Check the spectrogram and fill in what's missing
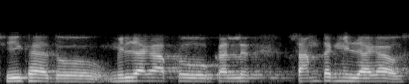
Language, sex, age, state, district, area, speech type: Hindi, male, 18-30, Bihar, Samastipur, rural, conversation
